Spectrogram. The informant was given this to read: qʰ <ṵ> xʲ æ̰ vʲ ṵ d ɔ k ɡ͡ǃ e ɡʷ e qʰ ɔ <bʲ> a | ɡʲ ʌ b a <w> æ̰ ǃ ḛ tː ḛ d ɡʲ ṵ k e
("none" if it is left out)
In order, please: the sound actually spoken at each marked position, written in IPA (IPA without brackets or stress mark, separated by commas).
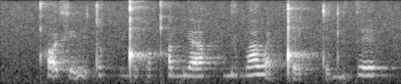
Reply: ṵ, bʲ, w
